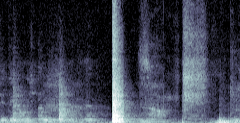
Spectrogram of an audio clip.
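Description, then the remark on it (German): A wobbly chair creaks and knocks as someone shifts their weight, with one sharp, loud creak midway and a softer scrape later, beneath ongoing conversation. “Ich muss einmal, bevor der Stuhl zusammen... Ja, ich merke das gerade.”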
